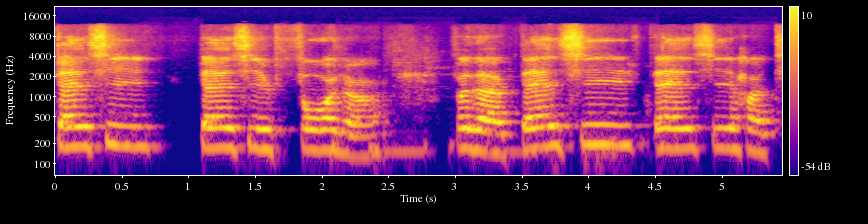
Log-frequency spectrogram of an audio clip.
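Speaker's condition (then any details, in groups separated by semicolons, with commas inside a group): Down syndrome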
